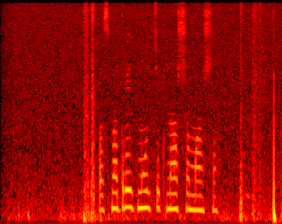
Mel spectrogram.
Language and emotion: Russian, neutral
